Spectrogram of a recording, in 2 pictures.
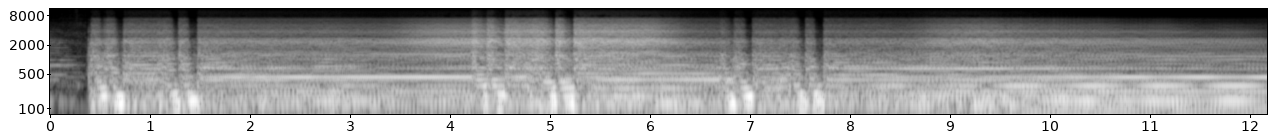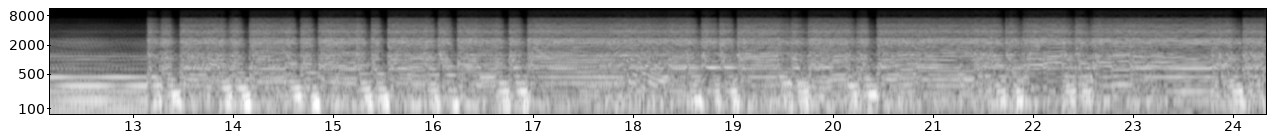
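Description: An electric guitar played through a Marshall amp capture on a Mooer Prime P2 headphone amp sounds loud and distorted, with strummed chords and riffs ringing continuously, and a brief dip in the texture around the midpoint before it picks up again.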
